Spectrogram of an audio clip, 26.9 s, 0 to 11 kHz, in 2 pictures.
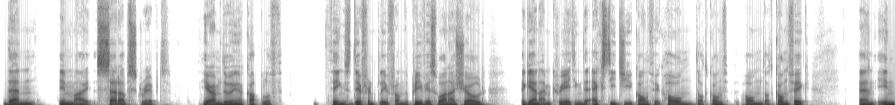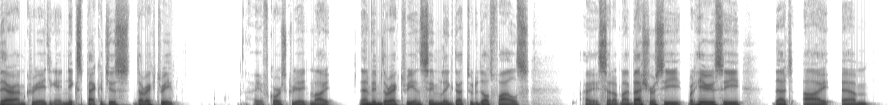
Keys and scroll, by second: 0.0-1.6 typing, 1.7 Return, 2.8 Escape, 2.9 Escape, 3.2 g, 7.5 j, 10.8 j, 11.7 j, 16.7 j, 16.9 j, 21.0 j, 21.4 j, 21.9 j, 22.3 j, 23.4 typing.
